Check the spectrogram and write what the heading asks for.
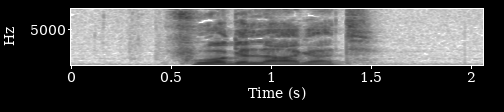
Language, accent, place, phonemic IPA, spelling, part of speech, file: German, Germany, Berlin, /ˈfoːɐ̯ɡəˌlaːɡɐt/, vorgelagert, adjective, De-vorgelagert.ogg
- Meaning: foremost; upstream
